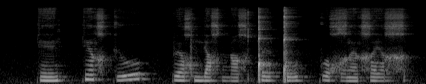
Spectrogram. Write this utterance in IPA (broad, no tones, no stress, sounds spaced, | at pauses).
k ẽ kː ẽ χ kʲ u | p ø χ mʲ ɑ χ ŋ ɑ χ ǃ ø ǃ u kː u χ ʁ ẽ χ e χ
